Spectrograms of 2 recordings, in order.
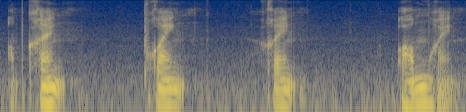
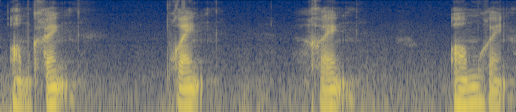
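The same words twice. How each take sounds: Both takes have the same delivery.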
